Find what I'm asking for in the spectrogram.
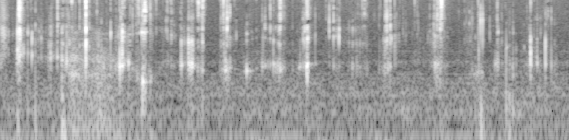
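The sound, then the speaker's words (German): Gum being chewed close to the microphone: many soft, moist smacks and clicks in an uneven rhythm, faint and alone with no talking. “Obwohl, ich habe heute einen Kaugummi im Mund.”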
